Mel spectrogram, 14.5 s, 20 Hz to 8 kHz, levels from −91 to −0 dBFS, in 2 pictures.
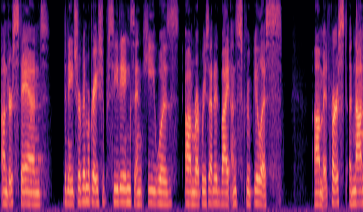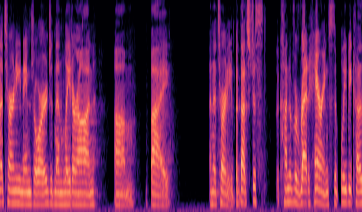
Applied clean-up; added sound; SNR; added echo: neural diffusion model UNIVERSE++.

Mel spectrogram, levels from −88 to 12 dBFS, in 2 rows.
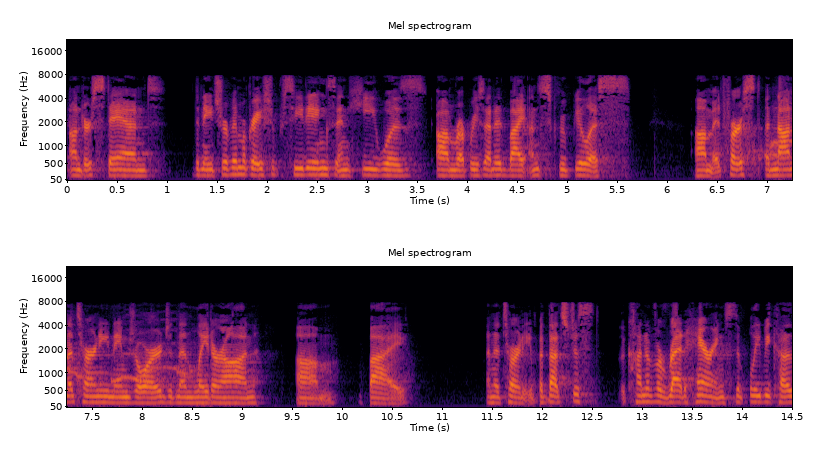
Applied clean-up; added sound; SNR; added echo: none; Bird vocalization, bird call, bird song; 13 dB; none.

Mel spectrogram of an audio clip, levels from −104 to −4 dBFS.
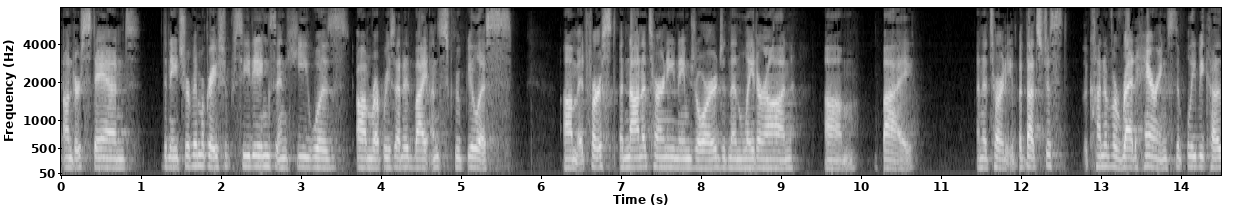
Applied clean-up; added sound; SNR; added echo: none; none; none; none.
